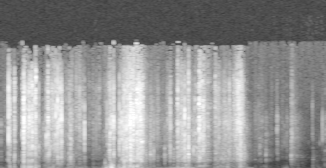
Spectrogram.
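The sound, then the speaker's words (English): A paper envelope is torn open in a quick series of soft crinkling, ripping bursts that continue for several seconds and then fall quiet. “I now will open the envelope and reveal to you all.”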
